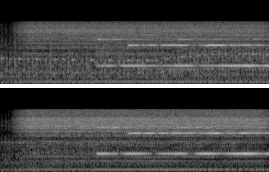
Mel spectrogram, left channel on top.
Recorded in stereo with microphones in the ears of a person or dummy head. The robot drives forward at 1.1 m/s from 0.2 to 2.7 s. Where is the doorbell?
10° left (ahead or behind), 2 m; by 2.7 s 5° left (ahead or behind), 4 m.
